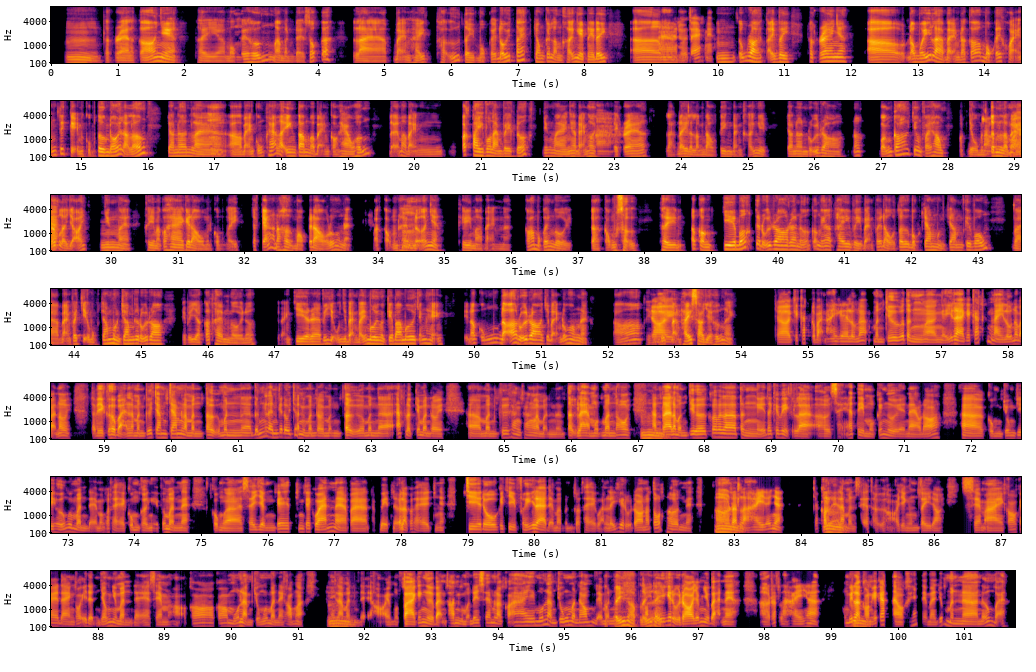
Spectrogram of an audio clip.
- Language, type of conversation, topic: Vietnamese, advice, Bạn đang cảm thấy áp lực như thế nào khi phải cân bằng giữa gia đình và việc khởi nghiệp?
- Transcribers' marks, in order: tapping; other background noise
